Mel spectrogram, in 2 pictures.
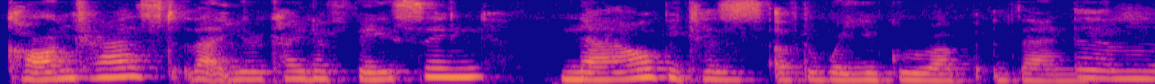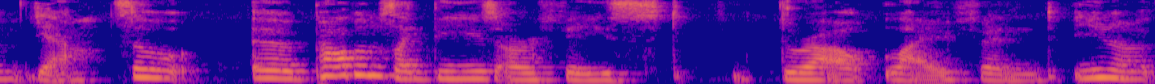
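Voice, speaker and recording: Very mellow, soft-toned teenage female student. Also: medium pitch, poor audio. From Denmark. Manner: reflective, casual youthful phrasing with frequent "like". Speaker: high school student. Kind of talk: personal account to camera.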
